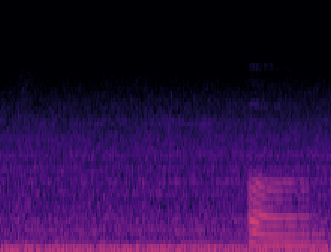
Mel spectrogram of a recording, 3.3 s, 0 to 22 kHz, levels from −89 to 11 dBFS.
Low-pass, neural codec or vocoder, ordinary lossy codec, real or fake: none; none; none; real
